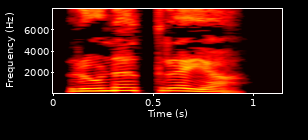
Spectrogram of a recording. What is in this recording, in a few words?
"ಋಣತ್ರಯ", kannada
